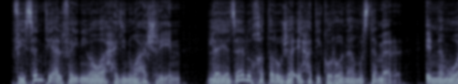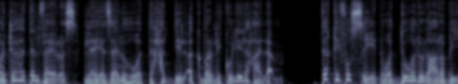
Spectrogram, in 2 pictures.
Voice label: Arabic voice over video promotion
